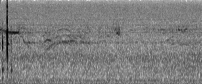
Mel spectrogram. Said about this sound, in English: The birds aren't being as exciting now, so I think... Oh, yeah, they are.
